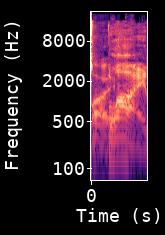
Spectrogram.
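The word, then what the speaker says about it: Blythe: Randy it's Bllye like fly. I was like okay Randy Bllye. It's like Captain Blie. The second half of his last name is silent. Yeah. He said the th is silent.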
